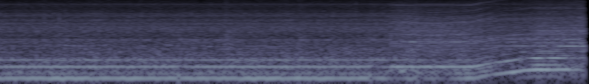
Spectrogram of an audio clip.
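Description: A racing car engine idles with a low steady hum.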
